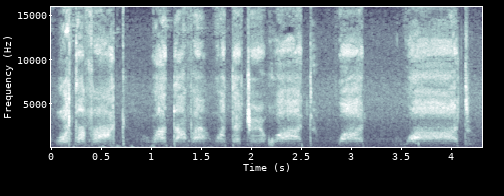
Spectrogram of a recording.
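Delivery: repeated voiceless whispers of disbelief; aghast whisper. Real, not acted. Storyteller reacting to her bitten friend laughing, in a stunned whisper.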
